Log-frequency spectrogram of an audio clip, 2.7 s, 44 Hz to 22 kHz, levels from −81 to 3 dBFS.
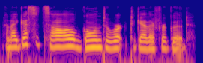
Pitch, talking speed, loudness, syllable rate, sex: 210 Hz, 245 wpm, -17 LUFS, 5.3 syllables/s, female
